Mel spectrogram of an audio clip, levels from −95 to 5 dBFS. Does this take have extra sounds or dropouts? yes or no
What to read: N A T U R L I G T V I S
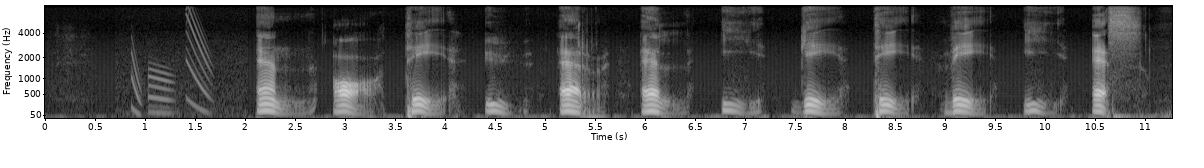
yes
